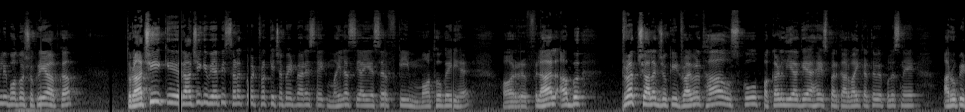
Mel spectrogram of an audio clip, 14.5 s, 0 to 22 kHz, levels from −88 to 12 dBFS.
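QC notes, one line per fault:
0.62 s, 1.64–1.69 s, 2.69–2.73 s, 3.73–3.77 s, 4.77 s, 5.77 s, 6.78–6.81 s and 7.81 s: gap between stream segments. The sound drops to hard-edged silence at roughly one-second intervals, matching a 1.0 s segment length. The holes range from about 5 ms to 47 ms. Each segment's timestamp starts slightly after the previous one ends, and the player fills the difference with silence. Nothing is missing from the audio, but extra time is inserted at each join.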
